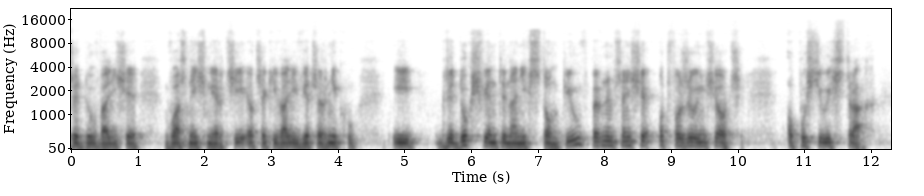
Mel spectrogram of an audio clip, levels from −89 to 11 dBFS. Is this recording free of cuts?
yes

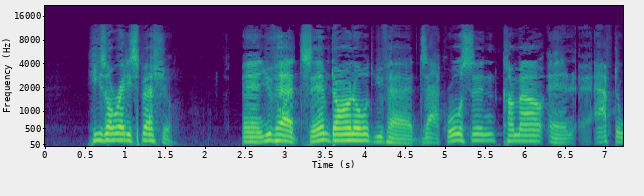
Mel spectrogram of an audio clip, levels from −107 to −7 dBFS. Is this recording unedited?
yes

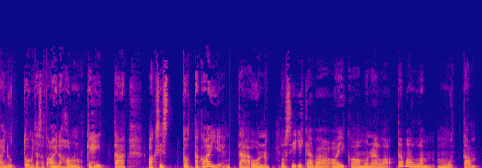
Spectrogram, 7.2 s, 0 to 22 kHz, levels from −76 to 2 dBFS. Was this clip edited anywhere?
yes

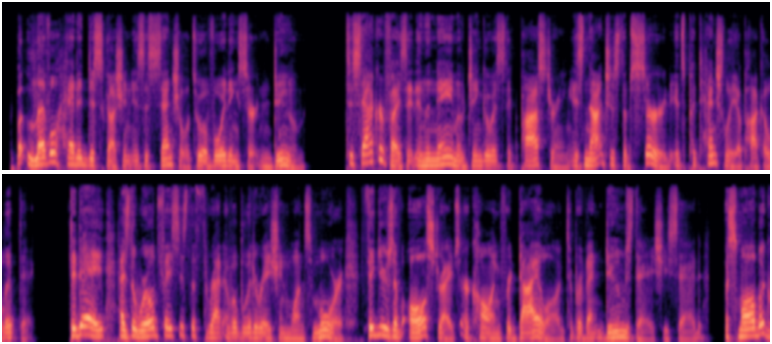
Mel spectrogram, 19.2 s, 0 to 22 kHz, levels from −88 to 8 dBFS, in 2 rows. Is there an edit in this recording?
no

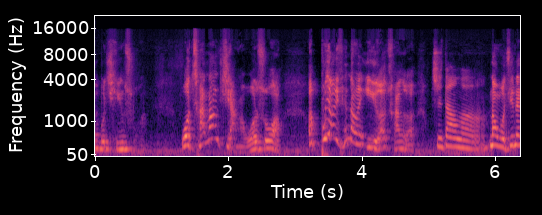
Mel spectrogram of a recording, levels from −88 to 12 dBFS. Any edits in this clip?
yes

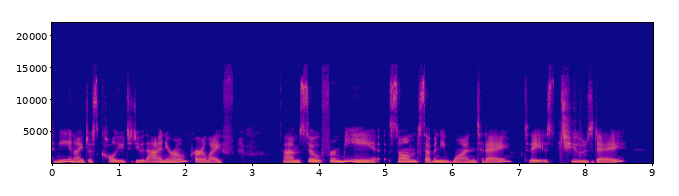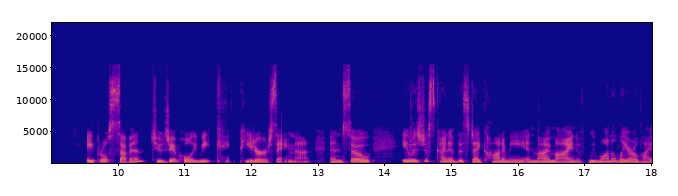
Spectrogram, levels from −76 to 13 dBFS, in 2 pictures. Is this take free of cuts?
no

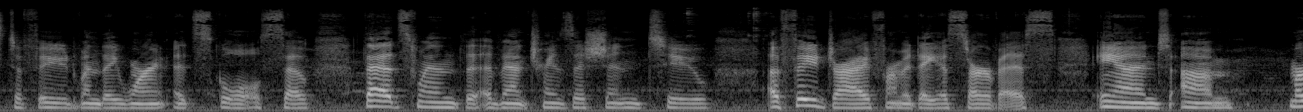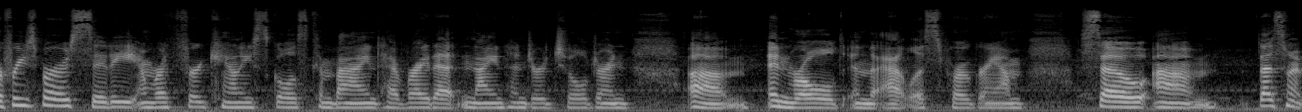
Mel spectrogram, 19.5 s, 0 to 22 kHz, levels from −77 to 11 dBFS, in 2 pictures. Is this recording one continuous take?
no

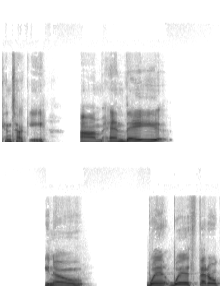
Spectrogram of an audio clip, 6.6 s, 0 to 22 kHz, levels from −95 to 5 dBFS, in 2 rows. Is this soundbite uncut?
yes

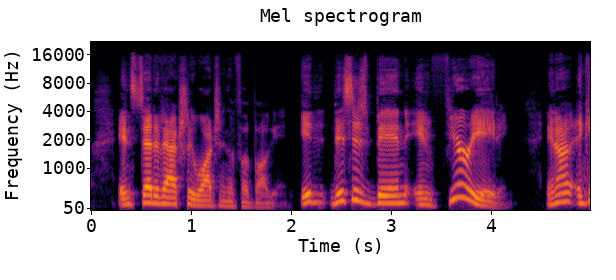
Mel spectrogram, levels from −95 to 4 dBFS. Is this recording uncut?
no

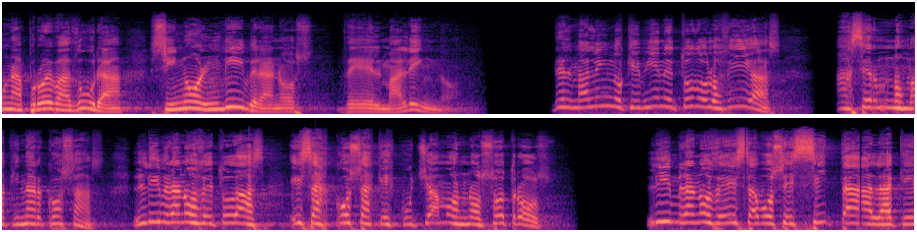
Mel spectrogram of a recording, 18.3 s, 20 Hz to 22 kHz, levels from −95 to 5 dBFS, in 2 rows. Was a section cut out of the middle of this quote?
no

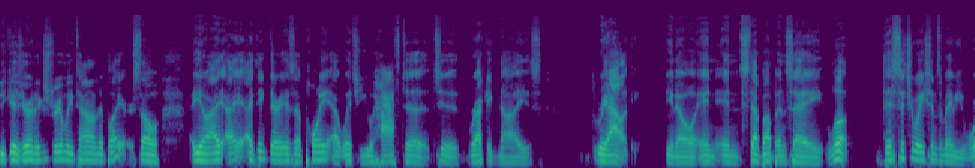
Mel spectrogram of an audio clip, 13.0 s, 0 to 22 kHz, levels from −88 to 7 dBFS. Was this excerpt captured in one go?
yes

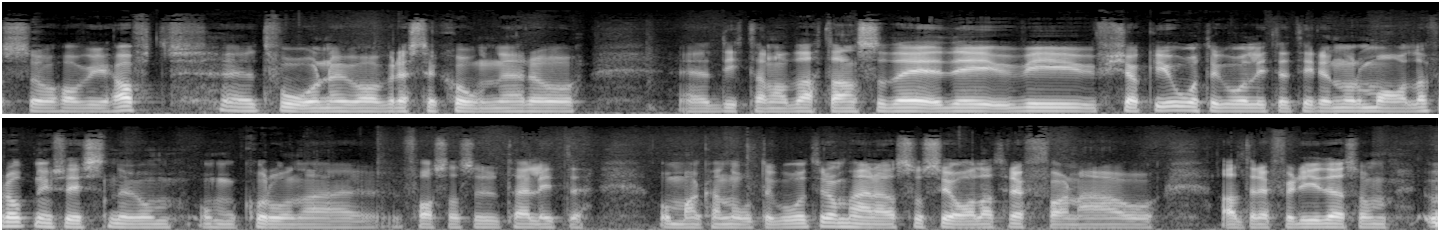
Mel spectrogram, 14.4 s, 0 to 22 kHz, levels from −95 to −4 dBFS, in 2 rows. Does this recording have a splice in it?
no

